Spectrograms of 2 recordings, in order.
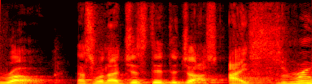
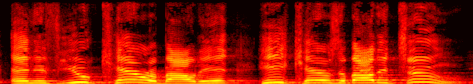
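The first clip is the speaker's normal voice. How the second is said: emphatic preaching; 7 semitones higher than usual. Real, not acted. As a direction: preach it with rising insistence.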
